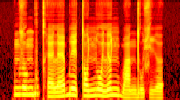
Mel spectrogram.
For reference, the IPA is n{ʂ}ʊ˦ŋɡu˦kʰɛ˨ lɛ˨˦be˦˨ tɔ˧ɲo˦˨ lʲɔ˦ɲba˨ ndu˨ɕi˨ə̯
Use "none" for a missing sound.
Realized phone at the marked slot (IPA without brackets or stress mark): z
